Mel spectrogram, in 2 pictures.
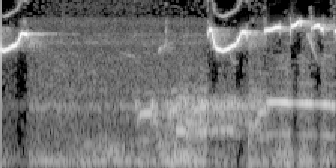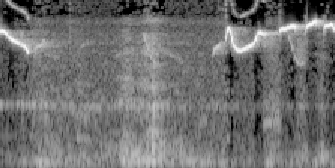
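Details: Olive-backed sunbird, known locally as wulung or muncang, calls used as a lure to attract birds: loud high whistled phrases, each a dipping note followed by a rising, wavering run, repeated three times with fainter chirps and a low hum between.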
